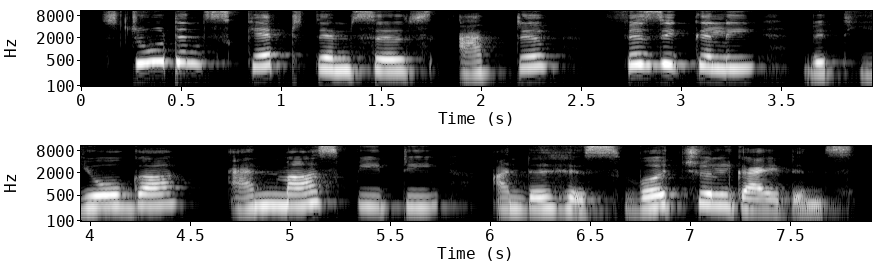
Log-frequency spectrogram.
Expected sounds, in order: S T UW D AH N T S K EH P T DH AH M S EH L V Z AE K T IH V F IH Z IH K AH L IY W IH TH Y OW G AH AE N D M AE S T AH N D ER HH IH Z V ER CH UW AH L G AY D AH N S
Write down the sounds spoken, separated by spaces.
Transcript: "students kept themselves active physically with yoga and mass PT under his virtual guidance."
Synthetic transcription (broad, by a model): S T UW D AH N T S K EH P T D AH M S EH L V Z AE K T IH V F IH Z IH K AH L IY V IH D Y OW G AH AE N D M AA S T AH N D ER HH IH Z V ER CH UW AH L G AY D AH N S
